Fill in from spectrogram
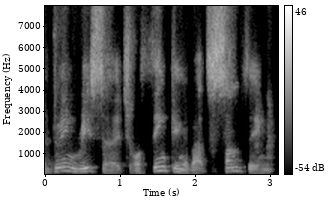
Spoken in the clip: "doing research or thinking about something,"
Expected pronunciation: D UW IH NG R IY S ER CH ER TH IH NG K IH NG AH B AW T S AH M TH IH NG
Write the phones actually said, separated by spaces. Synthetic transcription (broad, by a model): D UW IH NG R IY S ER CH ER TH IH NG K IH NG AH B AW T S AH M TH IH NG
